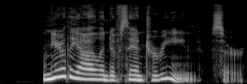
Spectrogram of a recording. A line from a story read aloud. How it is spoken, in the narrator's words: replied the captain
